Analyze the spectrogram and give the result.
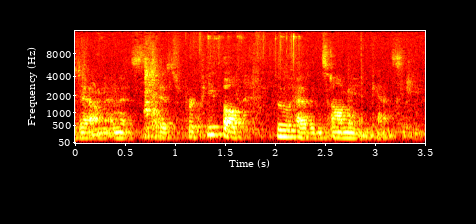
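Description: Over noticeable background noise, a woman talks at a moderate pace in a very deep, low voice. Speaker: meditation teacher. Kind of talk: interview answer. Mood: warm, calm, friendly. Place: home room. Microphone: camera far.

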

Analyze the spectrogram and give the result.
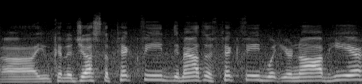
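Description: A high-pitched male voice over light background noise. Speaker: machine salesman demonstrator. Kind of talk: product walkthrough demonstration. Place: workshop.

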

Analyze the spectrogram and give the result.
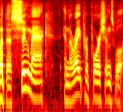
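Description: A male speaker keeps a moderate pace. Nothing much is heard behind him. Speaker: cooking demonstrator. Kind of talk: tutorial. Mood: relaxed, friendly. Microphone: lapel.

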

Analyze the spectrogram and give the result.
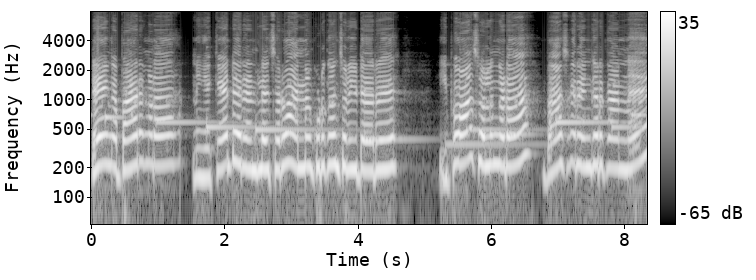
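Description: Over faint music in the background, a man does a cartoonish character voice, high-pitched, monotone and flat, at a fairly slow pace. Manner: rough, pushy with others, deferential to boss.

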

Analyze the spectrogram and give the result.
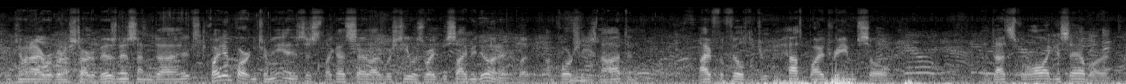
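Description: Against loud background noise, a man talks at a very fast pace with a dry sound with no echo. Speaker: automotive service technician. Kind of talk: interview answer. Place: street. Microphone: phone near.

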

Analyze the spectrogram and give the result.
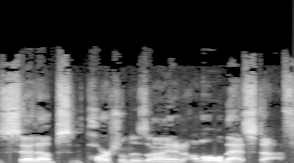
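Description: Normal speaking voice from a man, pitched fairly high, at a moderate tempo with ordinary pitch variation. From Florida, small town. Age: 50s. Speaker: dental lab owner and technician. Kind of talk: interview storytelling.

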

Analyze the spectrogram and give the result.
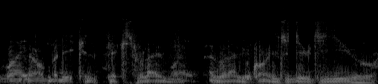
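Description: Over loud background noise, a man puts on a character voice at a moderate pace with very deep, low pitch. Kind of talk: joking in-character menace. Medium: game stream. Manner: deadpan, mock-menacing, gleeful.

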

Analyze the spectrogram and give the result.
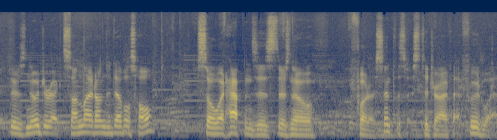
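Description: Music plays clearly behind the speech. A man's words move along fairly quickly. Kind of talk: interview answer. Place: open country. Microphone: lapel.

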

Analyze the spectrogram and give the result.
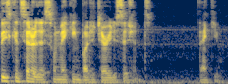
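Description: A man talks in a somewhat breathy voice with a very deep, low pitch. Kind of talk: advocacy statement. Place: office. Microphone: webcam.

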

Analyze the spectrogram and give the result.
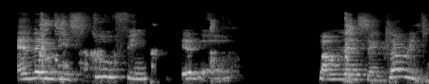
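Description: Over noticeable background noise, a woman with a French accent speaks at a high pitch with lively intonation. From France. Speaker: meditation teacher. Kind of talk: talk on meditation. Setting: video call. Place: home room. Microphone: video call.

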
